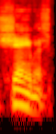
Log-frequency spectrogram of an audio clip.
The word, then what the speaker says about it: Seamus: Anyway, it's Seamus, people, just like the word Sean. You know, sometimes Sean is S-H, but we've been able to get on board with Sean Connery and the rest that spell it S-E-A-N. Seamus, all right? Not Seamus.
